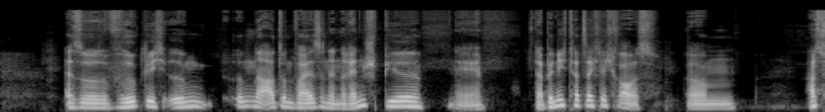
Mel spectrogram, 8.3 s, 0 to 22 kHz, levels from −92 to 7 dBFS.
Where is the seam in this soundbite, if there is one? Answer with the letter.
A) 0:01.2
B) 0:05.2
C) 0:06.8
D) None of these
B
